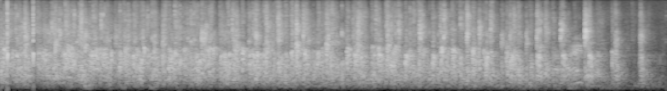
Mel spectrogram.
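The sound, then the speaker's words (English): Applause welcoming Arizona's new women's basketball coach: dense, sustained clapping from a crowd holds steady, then thins out and fades near the end. “So without further ado, bear down, welcome home our next women's basketball coach. Let's give it up.”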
